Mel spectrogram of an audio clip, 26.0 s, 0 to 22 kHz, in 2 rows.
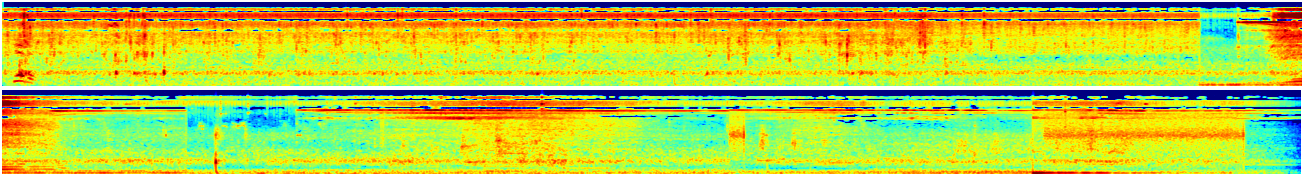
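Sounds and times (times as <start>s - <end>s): trickling lapping water: 0.0s - 12.0s
low hum: 11.8s - 25.9s
rising and falling whine: 12.0s - 25.9s.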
